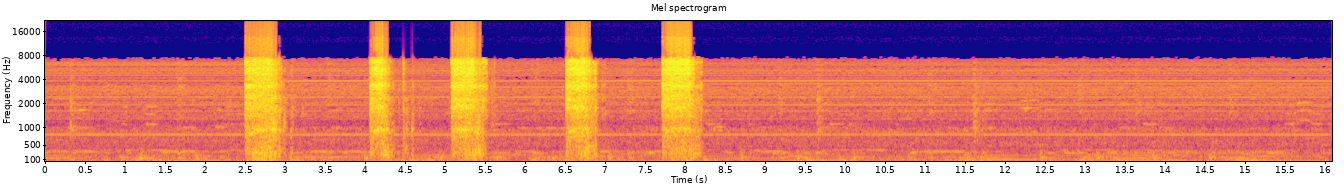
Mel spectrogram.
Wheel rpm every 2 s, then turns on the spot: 0, 30, 40, 40, 20, 0, 0, 0.
none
